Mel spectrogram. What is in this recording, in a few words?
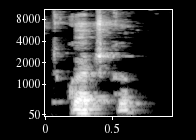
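guineafowl, Bulgarian; animals; birds; tuxpaint-stamps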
